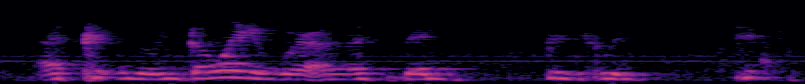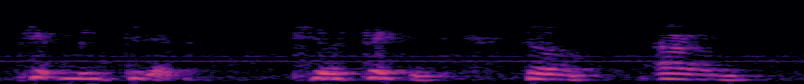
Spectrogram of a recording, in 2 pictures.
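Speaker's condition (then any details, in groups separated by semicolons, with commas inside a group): Cerebral palsy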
